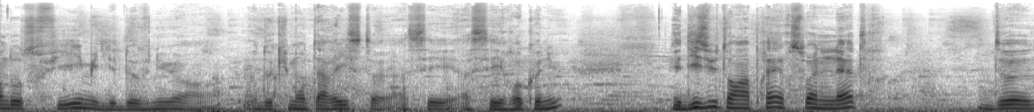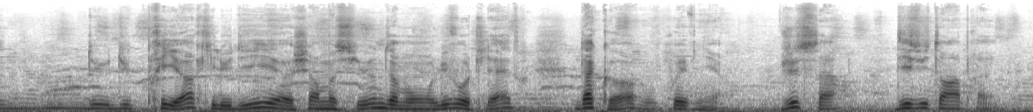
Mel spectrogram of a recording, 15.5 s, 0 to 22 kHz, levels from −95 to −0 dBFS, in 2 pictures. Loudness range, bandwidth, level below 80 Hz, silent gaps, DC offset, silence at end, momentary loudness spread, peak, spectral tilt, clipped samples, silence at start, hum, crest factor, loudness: 3 LU; 18.5 kHz; -34 dBFS; none; under 0.1%; 0 s; 15 LU; -4 dBFS; -7 dB/octave; under 0.1%; 0 s; none; 18 dB; -22 LUFS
